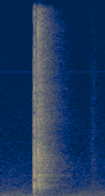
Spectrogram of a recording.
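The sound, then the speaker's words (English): A single sharp hand clap, made to synchronize a recording, cracks out of near silence, loud and bright, then rings off quickly in a short decaying tail. No one speaks. “But yeah, so we never did a synchronicity clap.”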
